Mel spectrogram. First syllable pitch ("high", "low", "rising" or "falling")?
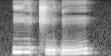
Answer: high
